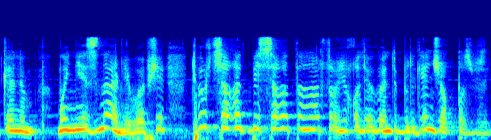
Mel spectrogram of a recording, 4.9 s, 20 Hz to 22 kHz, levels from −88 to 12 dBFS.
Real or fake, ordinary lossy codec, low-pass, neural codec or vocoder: real; none; 7.2 kHz; none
